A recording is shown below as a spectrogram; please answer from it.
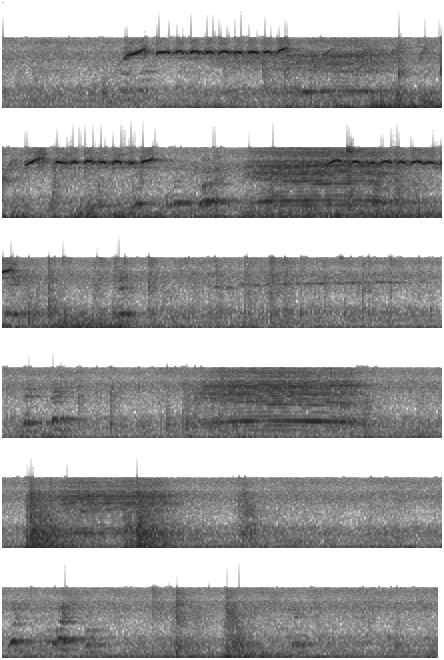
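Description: Dairy cows being herded through a milking shed: three short, high, held whistles in the first nine seconds, loud drawn-out calls, and a few sharp knocks of gates or hooves on concrete later on.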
